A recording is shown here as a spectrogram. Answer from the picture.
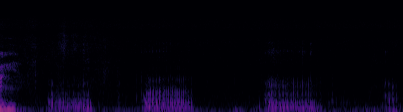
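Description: Tortoiseshell cat purring softly while being stroked. The purr comes in three swells about a second apart, one with each breath.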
